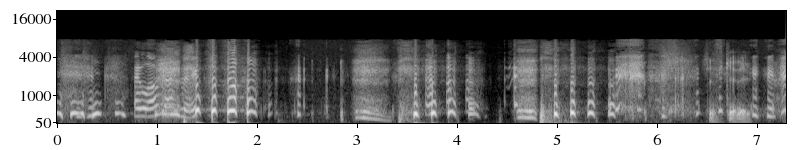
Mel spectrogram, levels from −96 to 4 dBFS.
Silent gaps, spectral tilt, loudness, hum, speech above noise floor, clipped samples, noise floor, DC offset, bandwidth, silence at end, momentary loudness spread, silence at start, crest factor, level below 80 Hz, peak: none; -4.5 dB/octave; -20 LUFS; none; 22 dB; under 0.1%; -40 dBFS; under 0.1%; 8 kHz; 0 s; 15 LU; 0 s; 18 dB; -48 dBFS; -2 dBFS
